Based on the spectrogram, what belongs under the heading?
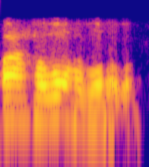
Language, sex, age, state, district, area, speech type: Assamese, male, 18-30, Assam, Lakhimpur, rural, conversation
